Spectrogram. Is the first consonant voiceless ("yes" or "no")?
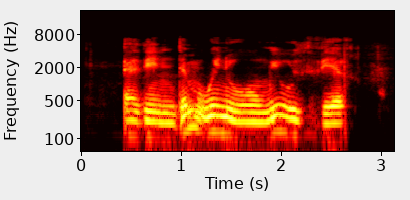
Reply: no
